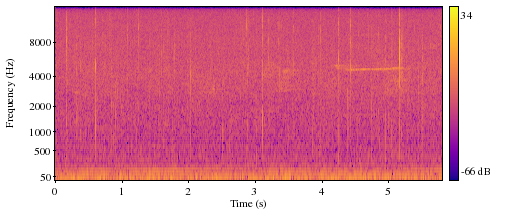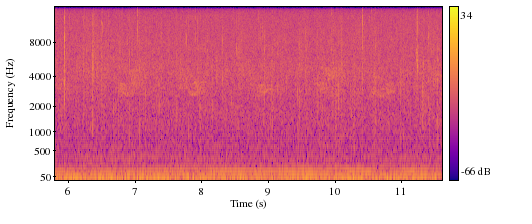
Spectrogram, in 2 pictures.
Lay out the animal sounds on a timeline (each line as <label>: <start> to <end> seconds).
Red-eyed Vireo (Vireo olivaceus): 0.0 to 11.6 seconds
Broad-winged Hawk (Buteo platypterus): 4.1 to 5.3 seconds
